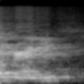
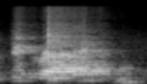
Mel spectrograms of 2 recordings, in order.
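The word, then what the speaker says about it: Bichri: Vickery. Vickery. That's closer to what I was. Well, in the English language, CH is pronounced in a certain way.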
